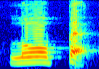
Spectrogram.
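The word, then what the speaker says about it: лоб: pair that is why the pronunciation is coming as low path instead of lobe look look policy policy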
